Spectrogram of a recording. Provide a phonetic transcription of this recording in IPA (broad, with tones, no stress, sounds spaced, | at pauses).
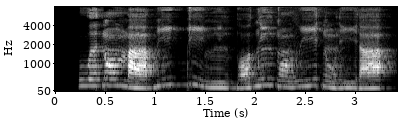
w ə˦ ɗ ɔ̃˦ m aː˨ ɓ iː˦ ɡ͡b iː˦˨ ŋ ĩ˨ ɡ͡b ɔ˨˦ d ĩ˦ ɡ͡b ɔ̃˧ v iː˦ ɗ ũ˨ ɾ iː˦˨ ɾ aː˧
